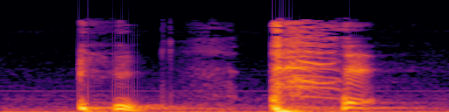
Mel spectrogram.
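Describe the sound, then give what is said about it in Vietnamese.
An old man sitting under a tree coughs four times in two pairs, each pair a harsh, raspy double cough followed by a short pause. “nghe thấy giọng Nguyệt mở mắt ho lên mấy tiếng khủ khủ.”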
